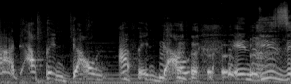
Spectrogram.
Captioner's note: laughter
